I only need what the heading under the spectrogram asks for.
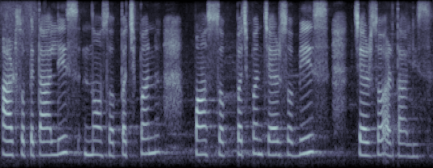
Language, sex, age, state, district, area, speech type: Maithili, female, 18-30, Bihar, Madhubani, rural, spontaneous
